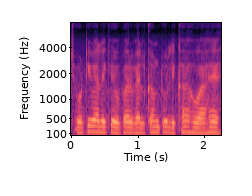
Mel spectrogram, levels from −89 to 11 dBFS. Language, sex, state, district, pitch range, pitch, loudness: Hindi, male, Arunachal Pradesh, Lower Dibang Valley, 130-145 Hz, 140 Hz, -14 LUFS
